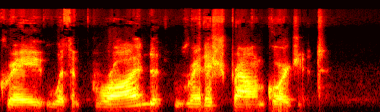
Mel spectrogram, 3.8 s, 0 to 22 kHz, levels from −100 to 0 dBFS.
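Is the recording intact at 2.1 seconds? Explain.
No. At 2.1 s the clip is inside a call bitrate drop running from 2.00 to 3.37 s. The encoder's rate falls from 32 to 18 kbps and stays at its lowest for about 1.3 s. The coarser coding makes the speech sound rough and watery. On a spectrogram the fine harmonic detail would look smeared and blotchy over that span.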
